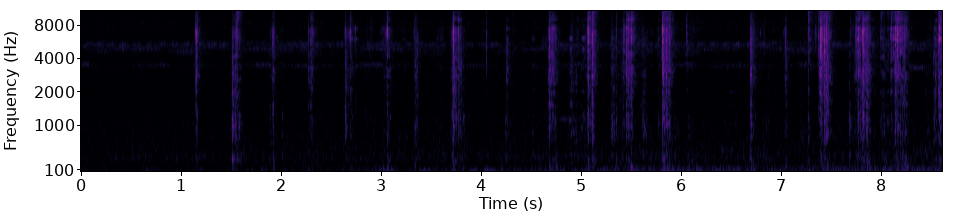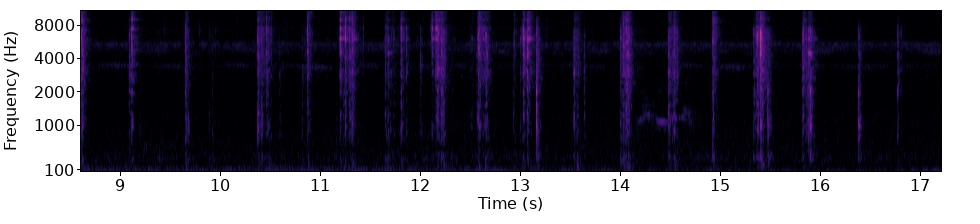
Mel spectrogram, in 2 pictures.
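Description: A machete chopping and knocking at bamboo: sharp, irregular clicks about three a second that start about a second in, the loudest near the end. Behind them, a steady high buzz of crickets.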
